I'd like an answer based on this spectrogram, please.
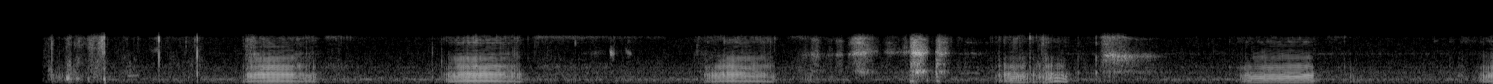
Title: Snoring puppy...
